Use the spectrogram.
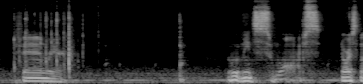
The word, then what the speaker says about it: Fenrir: go about pronouncing it in british english it is normally said as fenrir fenrir he's normally pronounced as fender okay a little bit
